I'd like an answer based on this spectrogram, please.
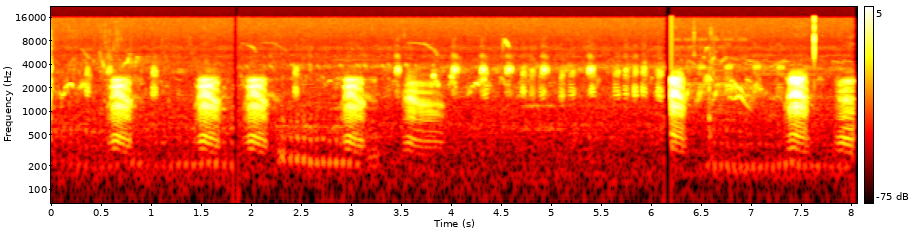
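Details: Indian bullfrog producing scattered loud rasping croaks separated by pauses, set against a low continuous frog drone and faint high chirping.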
